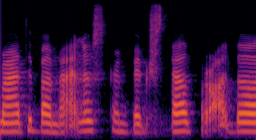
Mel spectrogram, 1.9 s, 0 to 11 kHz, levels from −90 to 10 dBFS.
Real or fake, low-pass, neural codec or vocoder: fake; 9.9 kHz; autoencoder, 22.05 kHz, a latent of 192 numbers a frame, VITS, trained on one speaker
